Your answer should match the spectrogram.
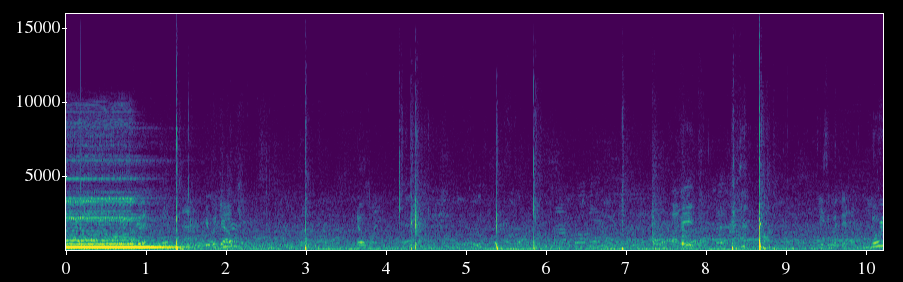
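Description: A music track's held chord ends about a second in. After it come the sounds of a beach volleyball rally: a string of sharp slaps of hands and forearms on the ball, irregularly spaced, over a low steady hum and faint voices.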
